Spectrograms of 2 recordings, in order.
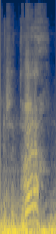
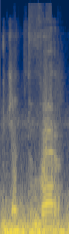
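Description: First: "четверг" with an added final kh sound; higher, louder "четверг", stressing the extra final consonant; wrong pronunciation. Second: "Четвер" ending on r, no g; correct pronunciation. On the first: Speaker mocks own slip for commenters, "четверг" ending in kh. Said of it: "Не четверг". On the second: Speaker shows commenters the right form, "Четвер" ending on r. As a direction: say "Четвер" with no final g or kh sound. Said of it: "правильно, мене не поправили". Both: Shown as a demonstration.

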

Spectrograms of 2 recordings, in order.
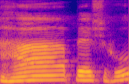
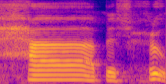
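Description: First: Said in the usual way. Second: হা পেশ হু with h squeezed from mid-throat; pressed throat ha. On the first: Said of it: "গলার শুরু থেকে". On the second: Shown as a demonstration. Teacher contrasts two ha letters, pressed হা and হু. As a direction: tighten the throat on হা and হু. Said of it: "গলার মাঝখান থেকে চাপ দিয়ে".

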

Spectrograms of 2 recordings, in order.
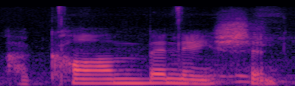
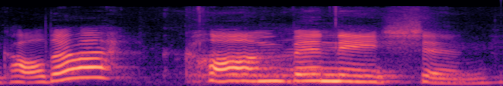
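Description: First: Said in the usual way. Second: Loud, stretched-out "combination"; "combination" syllable by syllable, higher and louder; emphatic class prompt. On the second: Shown as a demonstration. Repeats it for class to echo.

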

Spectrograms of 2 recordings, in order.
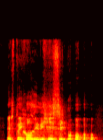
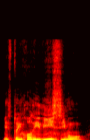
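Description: First: Higher, louder, slow mock wail; mock-dramatic wail at the losing battle; mock despair. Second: Said in the usual way. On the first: Real, not acted. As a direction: overplay the despair. Lamenting losing the fight.

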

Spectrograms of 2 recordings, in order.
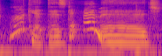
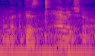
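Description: First: Very slow, stretched-out words; drawn-out exclamation. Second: Said in the usual way. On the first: Real, not acted. Streamer showing off the damage, slow drawn-out exclamation. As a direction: drag out every word for effect. Repeats the remark for effect.

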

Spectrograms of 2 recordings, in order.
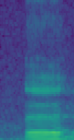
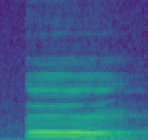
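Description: First: Short "E" with lowered jaw; dropped-chin E. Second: Long, louder "E", mouth wide open. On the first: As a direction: drop the chin and say "E" briefly. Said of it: "Chữ E thứ nhất hạ cầm này". (âm "E" ngắn, hạ cằm) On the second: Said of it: "Chữ E thứ hai mở rộng miệng". (âm "E" dài, mở rộng miệng) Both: Shown as a demonstration.

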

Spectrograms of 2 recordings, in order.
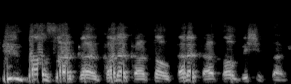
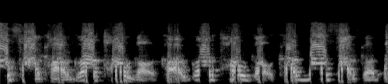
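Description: First: Said in the usual way. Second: Slow, rhythmic chant of the rhyme; tongue twister demo. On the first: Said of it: "Ulan ben Beşiktaş Kartal dedim mi". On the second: Shown as a demonstration. Teaching a friend a tongue twister, slow rhythmic chant. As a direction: teach it word by word, steady beat. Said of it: "Ben sana şunu öğreteyim".

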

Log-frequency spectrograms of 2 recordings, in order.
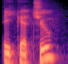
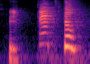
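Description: First: Said in the usual way. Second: Pikachu cry. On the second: Pretend.

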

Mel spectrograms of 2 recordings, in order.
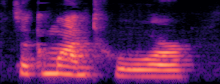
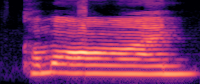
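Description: First: Said in the usual way. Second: Scolding, louder on the repeat; louder come on. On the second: Shown as a demonstration. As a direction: push the second come on harder. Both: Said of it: "mock scolding the publisher".

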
